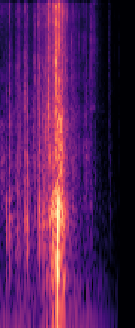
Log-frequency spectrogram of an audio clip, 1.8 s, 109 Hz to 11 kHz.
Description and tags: Police 357 Pistol Unholster
Recording foley is great. I'm still rather new to it but I really like doing it. Here's a holster foley I recorded with H4N Pro in my room with a cowboy holster and a 357. Hope you enjoy.
Cowboy, Gun, Firearm, Holster, Weapon, Pistol, Unholster, Leather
